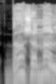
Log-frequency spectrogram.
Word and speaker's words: Benjamin: L-A-C-A-R-R-A-U. – 2. Bonjour, je m'appelle Benjamin Lafitte. Mon prénom est B-E-N-J-A-M-I-N. Et mon nom est L-A-F-I-T-T-E.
